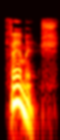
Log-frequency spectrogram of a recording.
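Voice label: "famish", British English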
